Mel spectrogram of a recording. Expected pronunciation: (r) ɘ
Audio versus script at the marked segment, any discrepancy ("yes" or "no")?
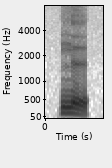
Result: yes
